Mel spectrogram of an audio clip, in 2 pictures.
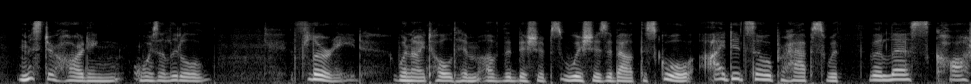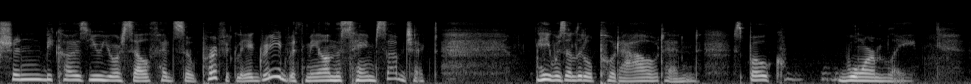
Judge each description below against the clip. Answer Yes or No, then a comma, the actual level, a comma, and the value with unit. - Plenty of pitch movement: No, average, 4.1 semitones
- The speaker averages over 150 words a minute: No, average, 140 wpm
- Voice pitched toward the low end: No, medium, 180 Hz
